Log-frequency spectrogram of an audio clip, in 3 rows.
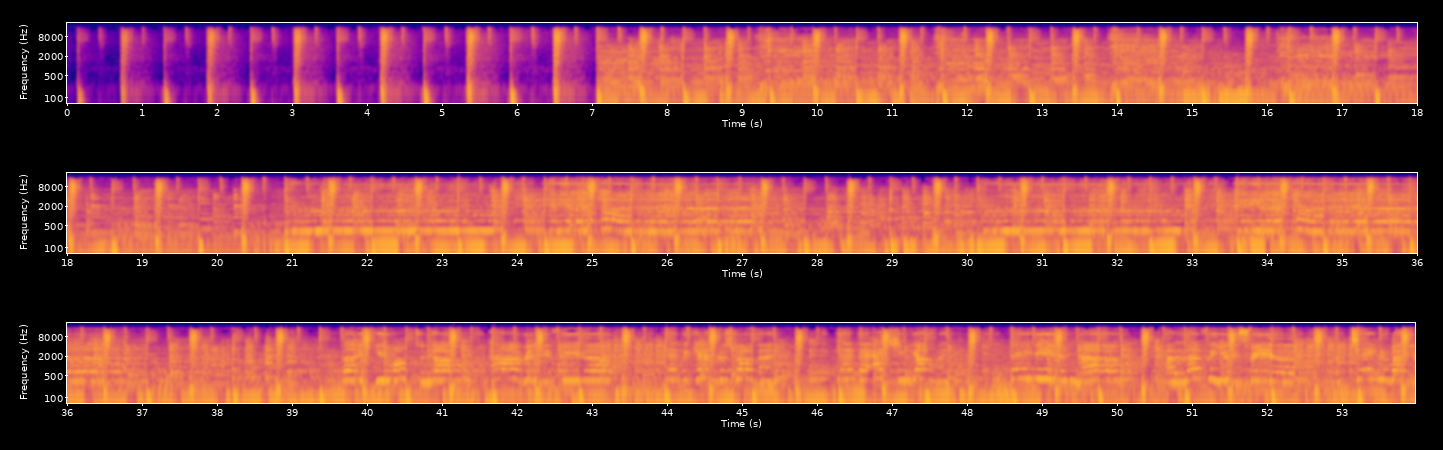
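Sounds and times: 
1970s disco music: 0.0 - 53.9.

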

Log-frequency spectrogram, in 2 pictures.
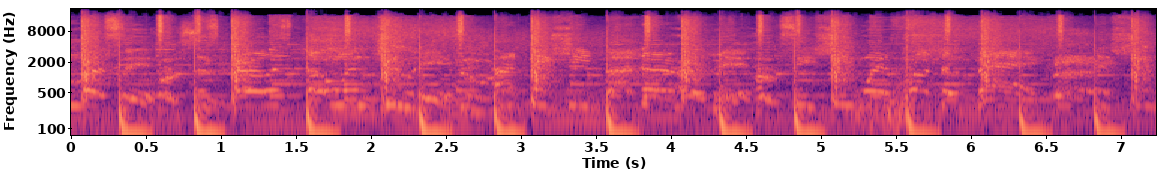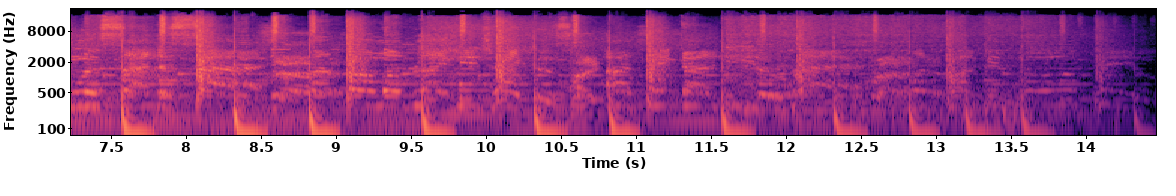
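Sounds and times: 
throwback party breakbeat: 0.0 - 14.4
record scratching: 1.7 - 7.0.

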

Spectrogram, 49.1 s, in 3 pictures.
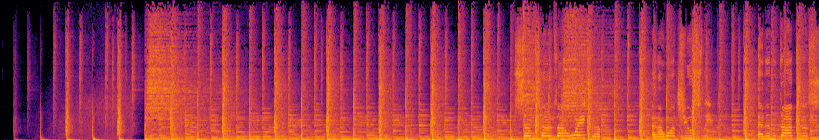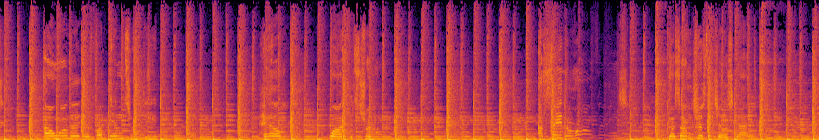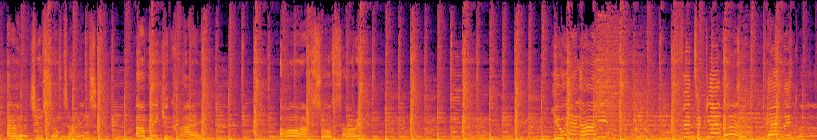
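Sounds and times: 
1980s club music at 115 bpm: 0.3 - 49.0.

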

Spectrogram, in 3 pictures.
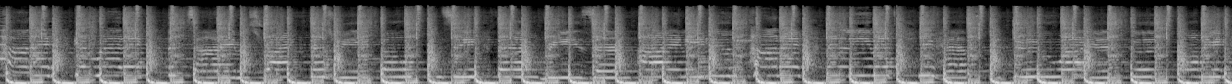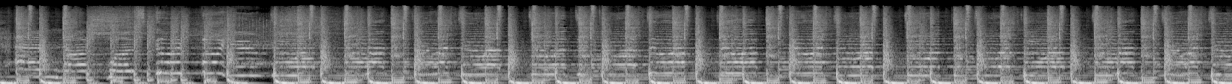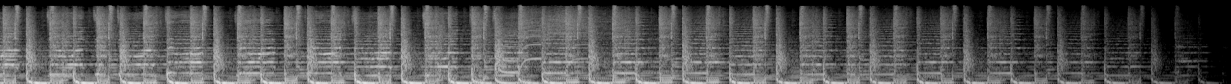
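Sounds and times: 
dance drum beat at 128 BPM: 0.0 - 36.4.

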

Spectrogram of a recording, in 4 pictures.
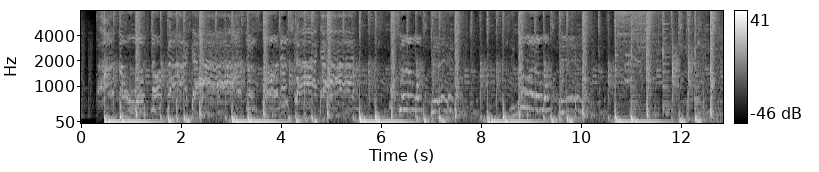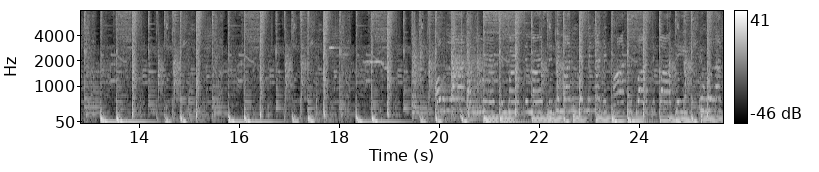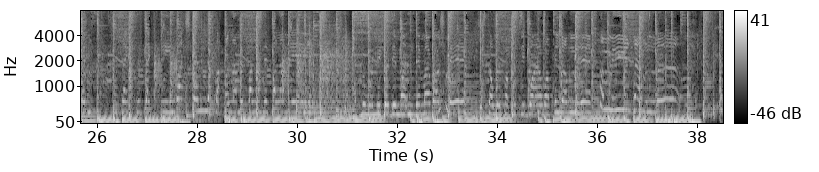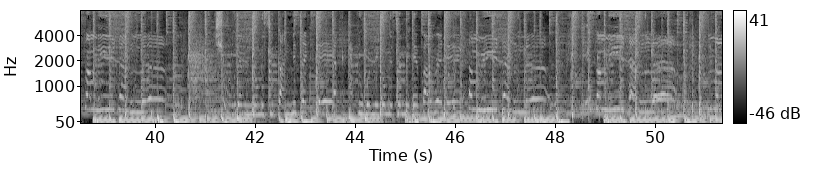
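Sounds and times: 
DJ intro and outro music: 0.4 - 51.3.

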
